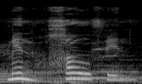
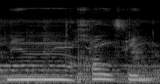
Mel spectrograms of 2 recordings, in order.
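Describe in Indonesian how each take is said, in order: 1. Bunyi n diucapkan dengan jelas dan tegas. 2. Bunyi n kabur, tidak diucapkan dengan jelas. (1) "Yang benar adalah min khaufin" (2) "Jangan dibaca min khaufin atau min khaufin. Itu salah ya"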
